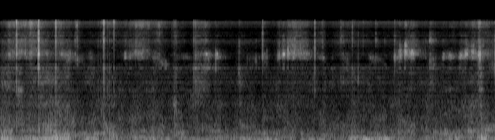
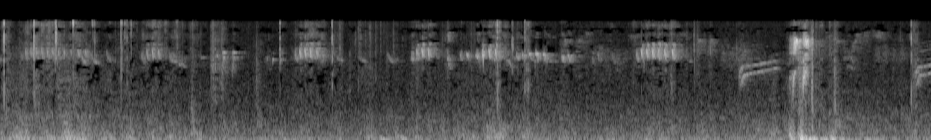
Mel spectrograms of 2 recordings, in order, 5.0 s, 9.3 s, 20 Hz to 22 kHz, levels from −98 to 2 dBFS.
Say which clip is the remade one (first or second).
first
